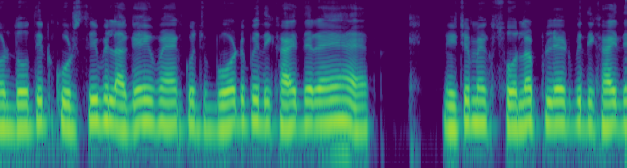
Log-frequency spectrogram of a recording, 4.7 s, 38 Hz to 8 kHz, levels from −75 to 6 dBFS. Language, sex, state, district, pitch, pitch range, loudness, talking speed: Hindi, male, Jharkhand, Garhwa, 155 Hz, 145-160 Hz, -13 LUFS, 295 wpm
